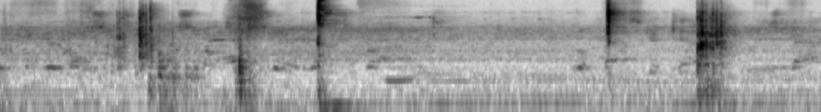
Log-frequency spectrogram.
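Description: About five sharp clicks and knocks of small objects being handled on a table, the loudest about halfway through, over faint background talk from a baseball commentary.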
